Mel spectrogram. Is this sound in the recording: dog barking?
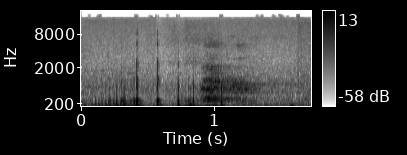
yes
